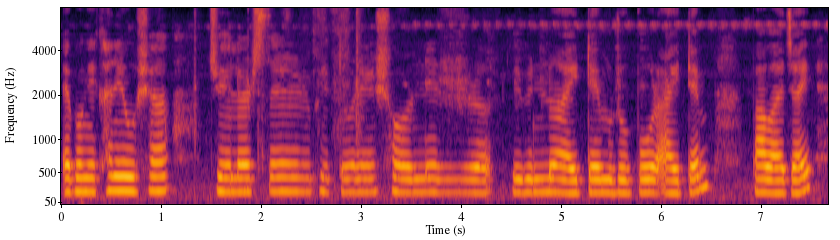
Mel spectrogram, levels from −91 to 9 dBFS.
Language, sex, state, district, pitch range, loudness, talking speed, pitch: Bengali, female, Tripura, West Tripura, 195-210 Hz, -17 LUFS, 95 wpm, 200 Hz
